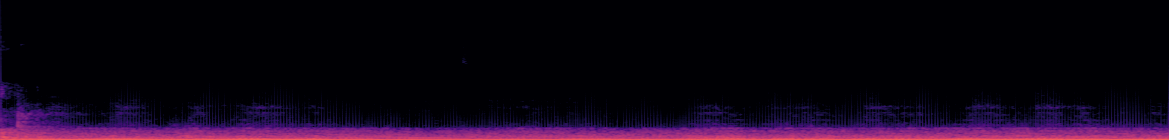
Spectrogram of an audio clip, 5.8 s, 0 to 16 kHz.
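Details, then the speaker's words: Intermittent deep droning hum and loud rattling vibration in an apartment stairwell, felt through the handrail, quieter in the hallway; suspected source around floors 17–20, sporadic on and off all day; sounds like drilling for hours. "Sounds like somebody's just drilling for hours."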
